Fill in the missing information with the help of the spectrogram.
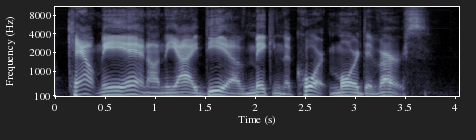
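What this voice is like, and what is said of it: Imitates another person's voice. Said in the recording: “That's my impression of Senator Lindsey Graham. Maybe I can improve it a little bit, but he talks like this.”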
